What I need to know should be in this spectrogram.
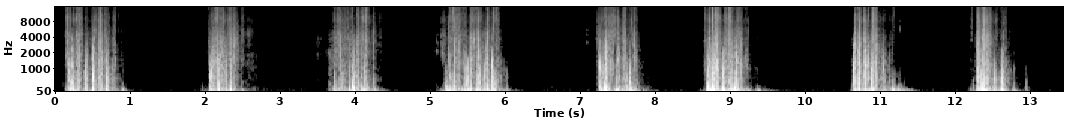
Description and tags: hat shake
Shaking a baseball cap/hat
hat, shake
